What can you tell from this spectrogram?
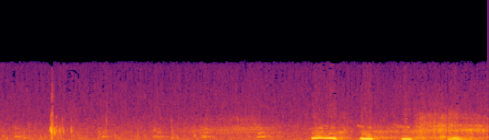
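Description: A dog whimpers in a string of short, thin whines, three or four in quick succession toward the end, over a faint, steady background hum.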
